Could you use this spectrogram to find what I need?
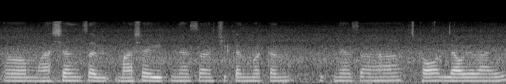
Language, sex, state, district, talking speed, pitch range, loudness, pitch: Marathi, male, Maharashtra, Pune, 120 wpm, 165-175 Hz, -17 LUFS, 170 Hz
